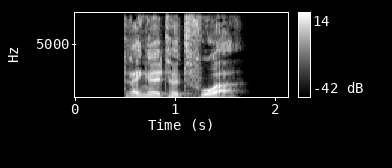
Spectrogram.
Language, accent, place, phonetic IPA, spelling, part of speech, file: German, Germany, Berlin, [ˌdʁɛŋl̩tət ˈfoːɐ̯], drängeltet vor, verb, De-drängeltet vor.ogg
- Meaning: inflection of vordrängeln: 1. second-person plural preterite 2. second-person plural subjunctive II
